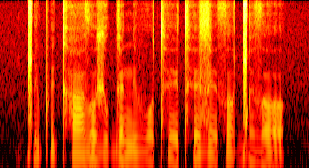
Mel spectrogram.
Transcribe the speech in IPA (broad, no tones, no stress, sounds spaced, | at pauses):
ǁ i pʼ i kʰ a ð o ʒ u ɡ ɛ n i β o tʰ e tʰ e z e θ ʌ ɡ͡ǁ ɛ ð ʌ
